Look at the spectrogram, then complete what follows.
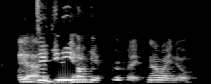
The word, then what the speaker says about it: Antigone: It's like it's those Greek names like Antigone. How do you pronounce that? No, the first way was right. Antigone. Yeah. Antigone.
